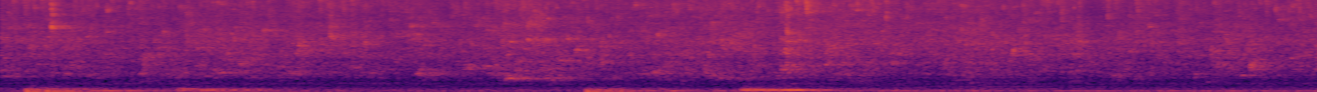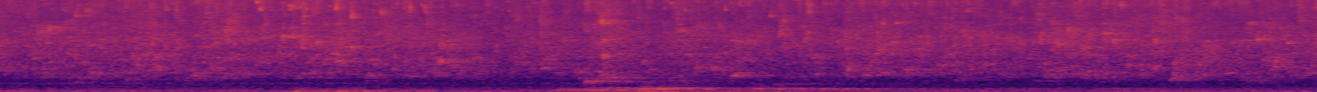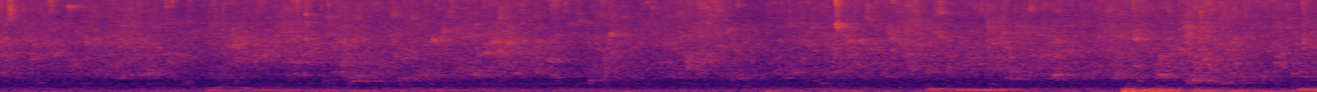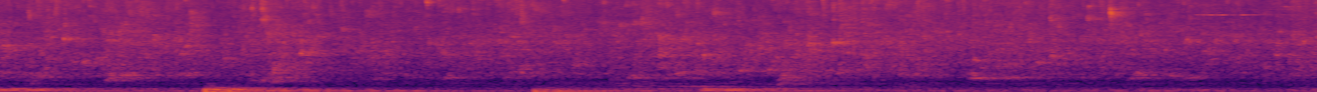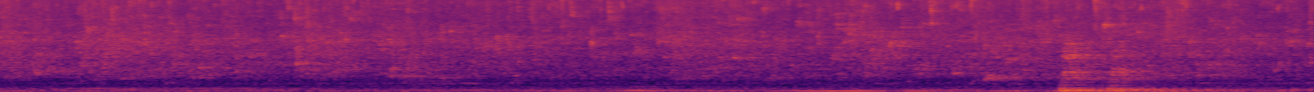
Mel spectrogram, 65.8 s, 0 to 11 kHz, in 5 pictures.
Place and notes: Valenciennes, France - Underground river
The Rhonelle underground river, below the Valenciennes city. Distant sounds of the connected sewers, rejecting dirty water into the river.
24 December 2018, 11:30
